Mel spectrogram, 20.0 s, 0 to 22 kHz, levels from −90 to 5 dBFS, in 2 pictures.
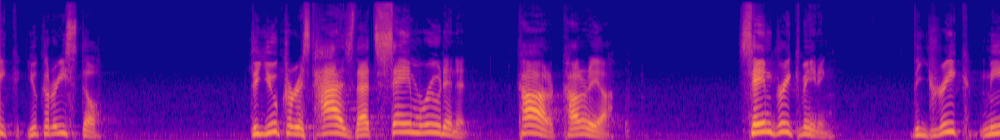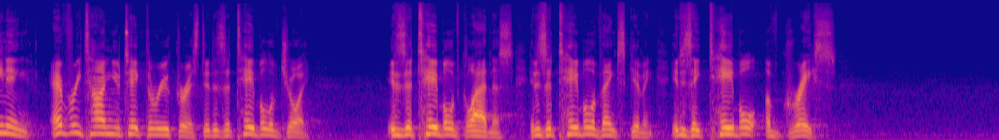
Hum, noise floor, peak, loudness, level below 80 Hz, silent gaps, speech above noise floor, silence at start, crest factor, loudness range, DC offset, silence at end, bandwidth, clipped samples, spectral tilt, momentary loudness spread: none; -64 dBFS; -4 dBFS; -25 LUFS; -68 dBFS; none; 40 dB; 0 s; 22 dB; 4 LU; under 0.1%; 1.65 s; over 20 kHz; under 0.1%; -5.5 dB/octave; 12 LU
